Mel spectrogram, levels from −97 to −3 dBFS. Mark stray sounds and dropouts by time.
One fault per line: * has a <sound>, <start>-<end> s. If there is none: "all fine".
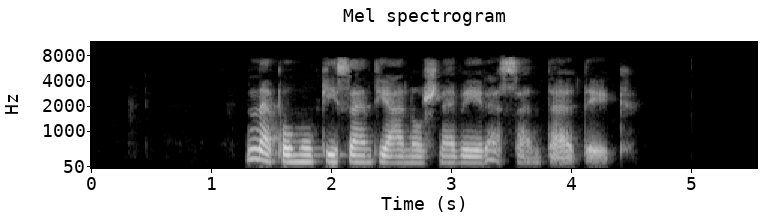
all fine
